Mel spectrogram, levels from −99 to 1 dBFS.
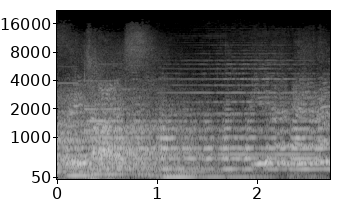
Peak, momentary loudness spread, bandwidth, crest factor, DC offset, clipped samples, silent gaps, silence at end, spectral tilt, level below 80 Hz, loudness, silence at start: -14 dBFS; 7 LU; 15.5 kHz; 14 dB; under 0.1%; under 0.1%; none; 0 s; -6 dB/octave; -42 dBFS; -28 LUFS; 0 s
